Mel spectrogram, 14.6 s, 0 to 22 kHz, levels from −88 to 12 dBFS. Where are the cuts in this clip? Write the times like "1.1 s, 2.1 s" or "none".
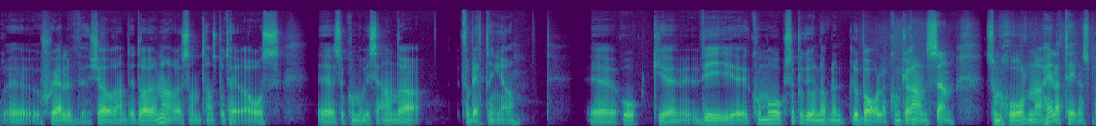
none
